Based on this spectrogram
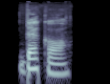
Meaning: decagram
- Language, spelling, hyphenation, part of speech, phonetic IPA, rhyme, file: Hungarian, deka, de‧ka, noun, [ˈdɛkɒ], -kɒ, Hu-deka.ogg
